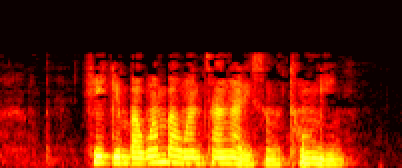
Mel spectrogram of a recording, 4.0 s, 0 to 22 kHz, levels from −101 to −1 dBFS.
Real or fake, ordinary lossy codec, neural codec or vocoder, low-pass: fake; MP3, 24 kbps; vocoder, 22.05 kHz, 80 mel bands, WaveNeXt; 7.2 kHz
